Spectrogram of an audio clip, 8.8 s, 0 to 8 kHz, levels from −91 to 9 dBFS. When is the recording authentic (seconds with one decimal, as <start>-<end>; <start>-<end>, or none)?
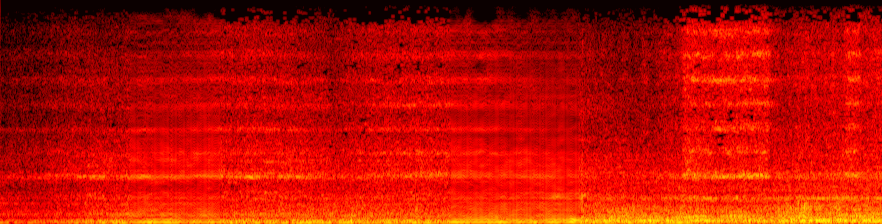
0.0-1.3; 2.2-4.5; 5.8-8.8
